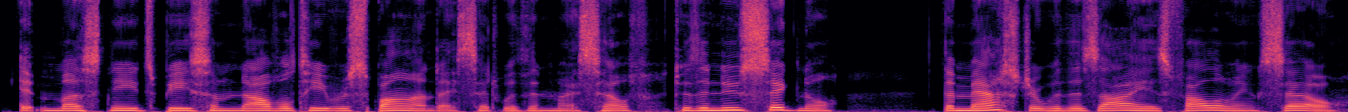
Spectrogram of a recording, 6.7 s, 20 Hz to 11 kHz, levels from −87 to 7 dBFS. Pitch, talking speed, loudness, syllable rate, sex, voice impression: 195 Hz, 205 wpm, -18 LUFS, 5.3 syllables/s, female, feminine, adult-like, slightly muffled, slightly intellectual, calm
